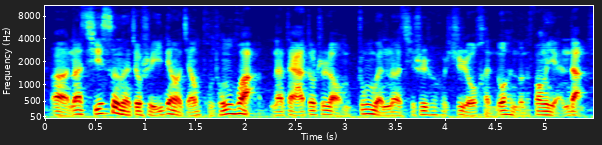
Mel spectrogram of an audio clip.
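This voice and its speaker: A man's voice: on the low side, slight background noise. A man giving travel advice in a casual, explanatory way, with many fillers and restarts. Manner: says he talks fast. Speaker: travel vlogger.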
